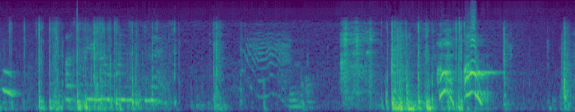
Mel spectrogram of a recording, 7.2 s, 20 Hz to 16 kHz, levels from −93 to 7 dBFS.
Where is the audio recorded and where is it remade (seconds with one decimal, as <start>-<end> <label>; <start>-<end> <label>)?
0.0-4.2 recorded; 4.2-6.8 remade; 6.8-7.2 recorded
